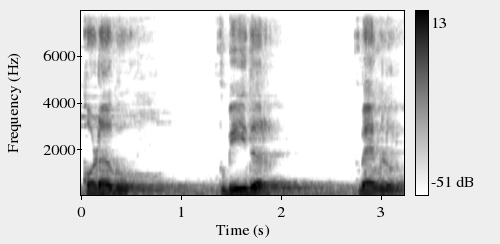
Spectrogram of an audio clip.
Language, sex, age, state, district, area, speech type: Sanskrit, male, 30-45, Karnataka, Udupi, urban, spontaneous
